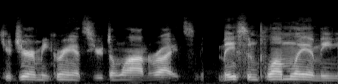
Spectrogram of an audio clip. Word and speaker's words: Delon: a nice selling prize yeah delon is how it's pronounced oh delon yeah so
